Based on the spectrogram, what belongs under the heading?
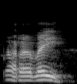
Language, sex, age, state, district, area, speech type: Tamil, female, 60+, Tamil Nadu, Thoothukudi, rural, read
